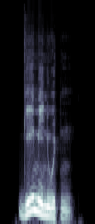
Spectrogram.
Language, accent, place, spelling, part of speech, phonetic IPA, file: German, Germany, Berlin, Gehminuten, noun, [ˈɡeːmiˌnuːtn̩], De-Gehminuten.ogg
- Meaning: plural of Gehminute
